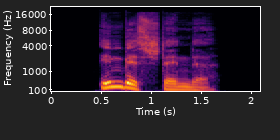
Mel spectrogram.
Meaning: nominative/accusative/genitive plural of Imbissstand
- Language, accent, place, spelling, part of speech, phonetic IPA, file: German, Germany, Berlin, Imbissstände, noun, [ˈɪmbɪsˌʃtɛndə], De-Imbissstände.ogg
